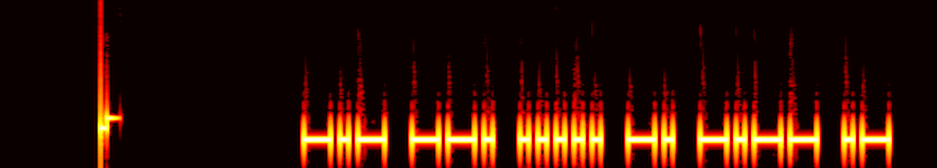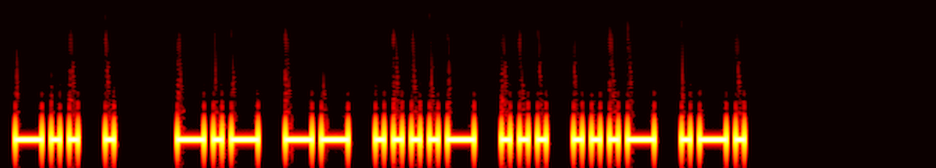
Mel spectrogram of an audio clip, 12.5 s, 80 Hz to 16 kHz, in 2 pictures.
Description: Morse code, heard as a keyed tone, about 20 wpm, 700 Hz. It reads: KG5NYA DE KM4SVR
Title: USA Callsign DE Callsign - 6 Characters - 20wpm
